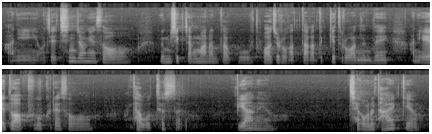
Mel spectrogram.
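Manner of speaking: soft, apologetic wife making excuses; quiet, subdued apology; meek Leah. Acted. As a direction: explain yourself meekly, keeping the voice down. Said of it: "레아가 이야기를 하는 거죠".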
